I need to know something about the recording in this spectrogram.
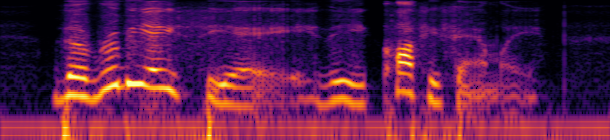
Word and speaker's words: Rubiaceae: the Ruby ACA the coffee family phonetically spelled Ruby ACA characteristics of the Ruby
